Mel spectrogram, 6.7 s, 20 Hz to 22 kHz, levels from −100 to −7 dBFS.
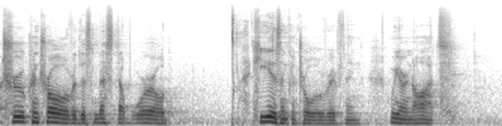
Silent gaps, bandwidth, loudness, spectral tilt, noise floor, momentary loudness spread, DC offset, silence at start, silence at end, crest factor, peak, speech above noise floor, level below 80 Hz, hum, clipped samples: none; 15 kHz; -33 LUFS; -7 dB/octave; -65 dBFS; 19 LU; under 0.1%; 0 s; 0.65 s; 20 dB; -14 dBFS; 33 dB; -72 dBFS; none; under 0.1%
